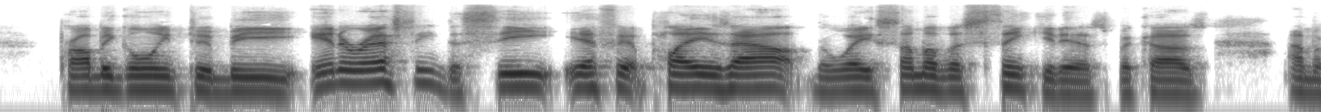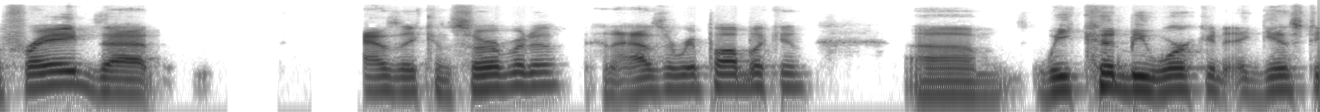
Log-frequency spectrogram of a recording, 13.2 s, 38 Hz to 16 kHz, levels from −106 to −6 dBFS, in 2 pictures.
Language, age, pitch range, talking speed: English, 40-59, 120-155 Hz, 165 wpm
